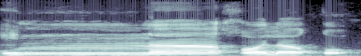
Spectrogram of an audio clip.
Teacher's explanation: huruf qaf, yakni huruf yang mempunyai sifat qalqalah, yakni dipantulkan. Jadi cara membacanya inna khalaq, huruf qafnya dipantulkan.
